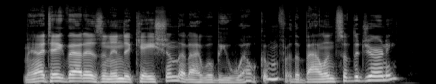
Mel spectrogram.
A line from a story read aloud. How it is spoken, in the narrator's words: Tibor chuckled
